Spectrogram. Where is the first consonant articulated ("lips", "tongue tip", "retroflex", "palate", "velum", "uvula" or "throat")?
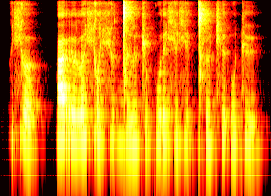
palate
